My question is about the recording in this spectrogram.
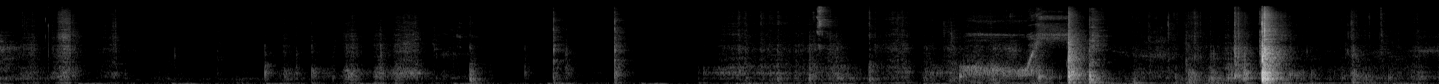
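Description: Utility knife slicing the packing tape on a cardboard box, then the cardboard flaps being pulled open with rustling. Scattered small clicks come first, and two sharp knocks in the last few seconds, the later one the loudest.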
